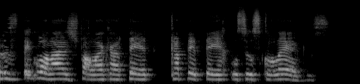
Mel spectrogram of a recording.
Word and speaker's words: cateter: Eu falo: "Júlia, você não é daquelas médicas que fala catéter, não, né? Porque sua mãe é professora de português. Foi com esse dinheirinho que ela pagou os seus estudos. Então você vai falar catet, ela fica rindo."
